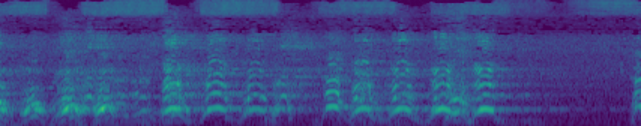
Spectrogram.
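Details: Bhotia dog at a farm, alerted by a leopard nearby, gives clipped barks about four per second in short bursts that trail off into quiet before one last bark.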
